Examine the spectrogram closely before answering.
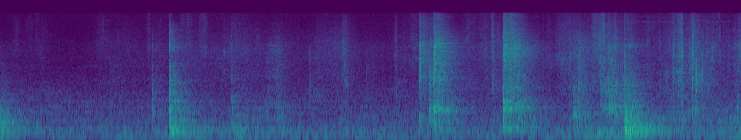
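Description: Paper banknotes being counted by hand: a few brief, crisp rustles of the bills about a second apart, over quiet room tone.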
